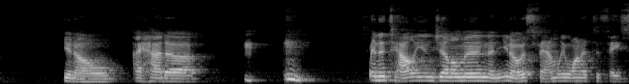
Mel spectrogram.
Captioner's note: throat clear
